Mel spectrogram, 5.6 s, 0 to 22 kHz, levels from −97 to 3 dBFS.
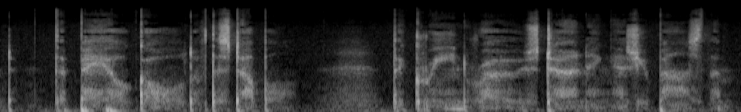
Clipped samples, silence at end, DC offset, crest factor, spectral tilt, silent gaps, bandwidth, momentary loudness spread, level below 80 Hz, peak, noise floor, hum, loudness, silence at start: under 0.1%; 0.1 s; under 0.1%; 30 dB; -2 dB/octave; none; 16 kHz; 16 LU; -48 dBFS; -8 dBFS; -60 dBFS; none; -35 LUFS; 0.05 s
